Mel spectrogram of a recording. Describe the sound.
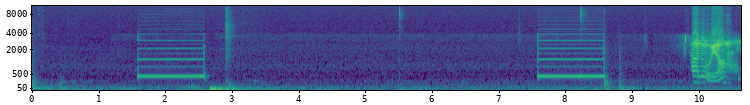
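Ringback tone heard while phoning a father: two long, steady buzzing tones, each about a second, separated by a long pause. A voice answers briefly at the end.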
